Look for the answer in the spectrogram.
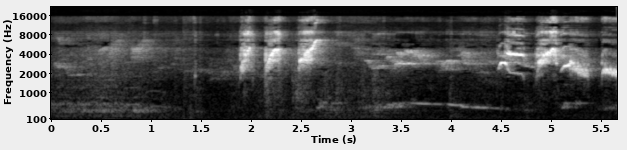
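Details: Greater green leafbird song used as a lure to provoke other birds into singing: bursts of sharp, high chirps and quick trilled phrases, with a low steady tone running underneath.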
